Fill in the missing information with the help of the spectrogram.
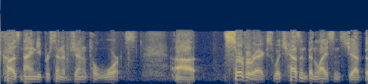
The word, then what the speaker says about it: Cervarix: Is it how it's pronounced? – Cervarix.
